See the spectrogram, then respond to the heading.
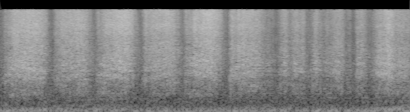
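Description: A stiff bristle hand brush scrubs a small pink textile rug covered in soapy foam, moving in long strokes. The result is a steady, bright, scratchy rasp that swells and briefly dips between strokes, with a faint low rumble underneath.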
